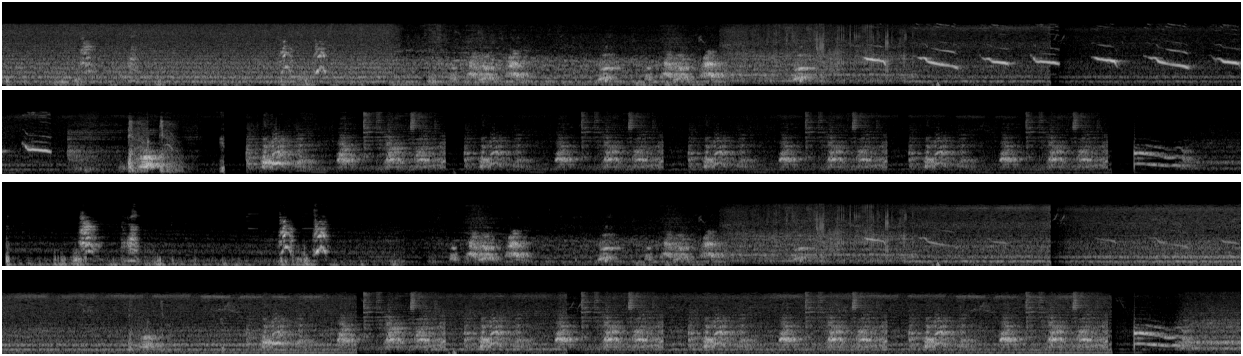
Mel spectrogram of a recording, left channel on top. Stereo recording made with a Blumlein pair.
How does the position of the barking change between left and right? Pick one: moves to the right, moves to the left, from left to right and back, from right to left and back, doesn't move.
from right to left and back.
